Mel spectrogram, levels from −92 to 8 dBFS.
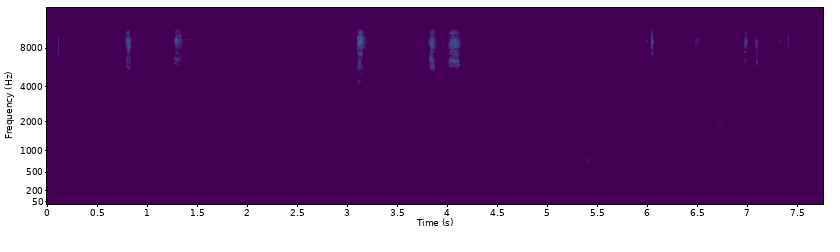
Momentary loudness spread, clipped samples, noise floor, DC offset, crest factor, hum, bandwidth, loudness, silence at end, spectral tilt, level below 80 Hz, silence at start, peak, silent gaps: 8 LU; under 0.1%; under -90 dBFS; under 0.1%; 30 dB; none; 11 kHz; -63 LUFS; 0.65 s; 3 dB/octave; under -90 dBFS; 0.75 s; -42 dBFS; 1.80-1.84 s, 2.14-2.18 s, 2.41-2.45 s, 2.91-3.02 s, 3.52-3.62 s, 4.32-4.36 s, 4.42-4.47 s, 5.53-5.66 s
